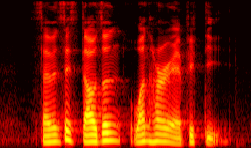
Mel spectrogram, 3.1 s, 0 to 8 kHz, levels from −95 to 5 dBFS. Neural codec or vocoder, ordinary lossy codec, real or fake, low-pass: none; none; real; none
